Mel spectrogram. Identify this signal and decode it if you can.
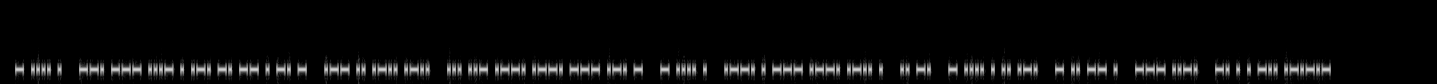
Morse code, heard as a keyed tone, about 44 wpm, 700 Hz. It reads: THE GOVERNMENT WILL SUPPORT THE PEOPLE IN THEIR TIME OF NEED.
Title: Sentences from Top 1000 Words - Review Part 5 - 45wpm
